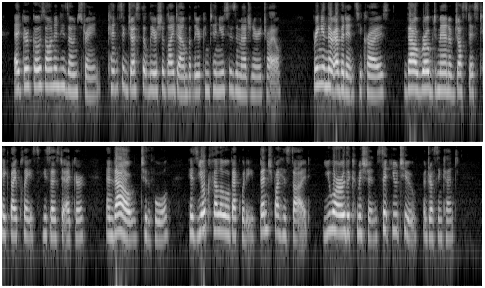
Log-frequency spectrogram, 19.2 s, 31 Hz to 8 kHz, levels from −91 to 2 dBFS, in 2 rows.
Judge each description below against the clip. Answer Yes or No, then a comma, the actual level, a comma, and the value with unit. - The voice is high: Yes, high, 235 Hz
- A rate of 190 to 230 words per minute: Yes, average, 195 wpm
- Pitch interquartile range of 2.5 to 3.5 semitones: Yes, average, 2.8 semitones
